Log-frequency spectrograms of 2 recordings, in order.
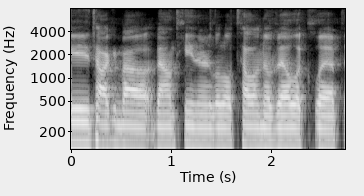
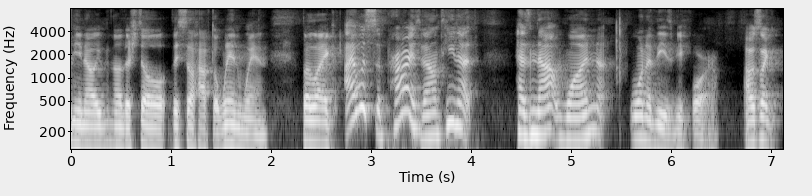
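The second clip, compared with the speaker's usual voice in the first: ordinary delivery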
